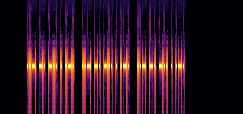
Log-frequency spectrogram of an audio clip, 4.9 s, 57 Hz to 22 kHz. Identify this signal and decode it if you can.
Morse code, heard as a keyed tone, about 50 wpm, 700 Hz. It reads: UNDER UNDER UNDER
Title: Top 200 Words Repeated 50wpm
